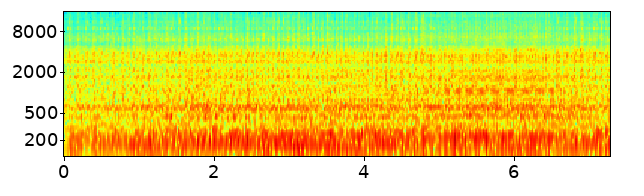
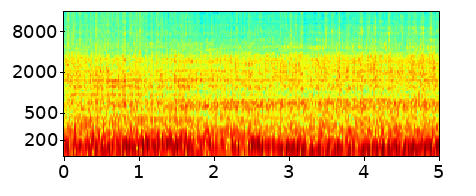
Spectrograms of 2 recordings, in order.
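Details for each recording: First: 1988 Johnson Evinrude 6 hp short-shaft two-stroke outboard, after a water pump impeller repair: it runs rough and lumpy about ten seconds, then fades and stalls from fuel starvation; the plastic-top carburetor is suspected. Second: 1988 Johnson Evinrude 6 hp two-stroke outboard in a test barrel after water pump repair: steady, buzzy drone holding even revs without surging or cutting out; running properly.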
